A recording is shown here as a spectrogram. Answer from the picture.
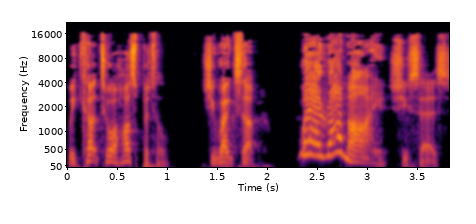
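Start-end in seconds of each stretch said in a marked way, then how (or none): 2.3-3.2 put-on Cockney accent, higher and louder. Telling a made-up story, voicing Judi Dench waking in hospital: Cockney accent. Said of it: "She's Cockney".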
